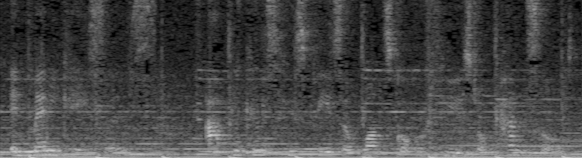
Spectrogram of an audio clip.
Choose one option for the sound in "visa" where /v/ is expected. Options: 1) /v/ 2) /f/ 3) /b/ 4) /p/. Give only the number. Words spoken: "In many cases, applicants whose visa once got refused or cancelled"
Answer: 4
